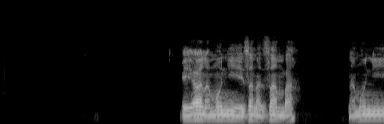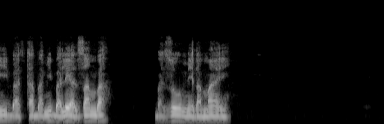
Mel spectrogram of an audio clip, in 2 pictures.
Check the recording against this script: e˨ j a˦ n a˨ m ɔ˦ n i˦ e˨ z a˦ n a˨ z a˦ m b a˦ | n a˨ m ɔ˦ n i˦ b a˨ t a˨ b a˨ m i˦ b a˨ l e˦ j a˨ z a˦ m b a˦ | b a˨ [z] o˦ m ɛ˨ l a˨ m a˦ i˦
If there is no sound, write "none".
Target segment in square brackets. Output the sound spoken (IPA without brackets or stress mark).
z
